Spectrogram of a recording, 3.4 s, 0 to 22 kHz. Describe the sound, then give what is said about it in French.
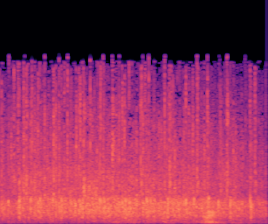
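A crowd in a hall claps steadily to answer who among them is 22 or younger. It is a dense, even wash of applause holding at the same loudness for a few seconds, with no voices rising above it. “Par applaudissement, qui a 22 ans ou moins dans la salle?”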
